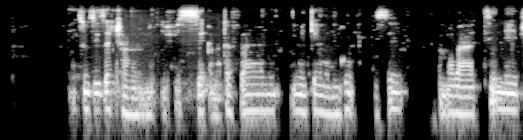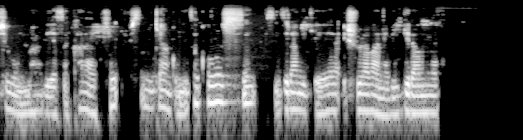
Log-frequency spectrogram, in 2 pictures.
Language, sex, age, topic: Rundi, male, 25-35, education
